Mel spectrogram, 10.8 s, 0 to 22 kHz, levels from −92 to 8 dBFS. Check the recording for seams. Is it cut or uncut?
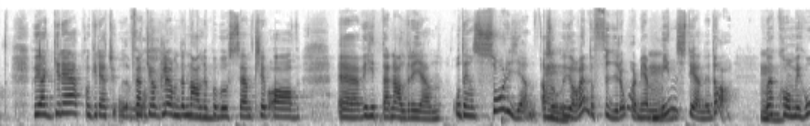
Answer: uncut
